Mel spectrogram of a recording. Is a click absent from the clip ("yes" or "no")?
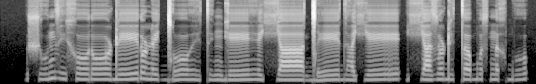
no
